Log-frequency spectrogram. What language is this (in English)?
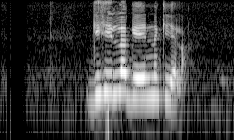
Sinhala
